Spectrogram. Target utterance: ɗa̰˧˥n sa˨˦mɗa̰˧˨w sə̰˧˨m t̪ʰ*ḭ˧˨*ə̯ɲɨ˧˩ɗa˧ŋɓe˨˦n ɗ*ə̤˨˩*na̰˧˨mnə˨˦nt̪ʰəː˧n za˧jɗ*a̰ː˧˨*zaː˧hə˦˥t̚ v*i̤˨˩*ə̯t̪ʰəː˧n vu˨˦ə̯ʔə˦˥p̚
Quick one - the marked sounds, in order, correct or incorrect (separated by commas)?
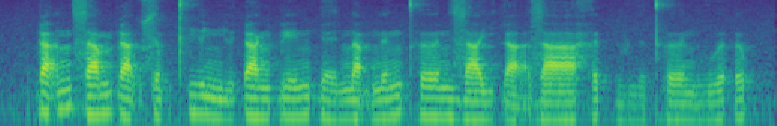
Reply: incorrect, incorrect, correct, correct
